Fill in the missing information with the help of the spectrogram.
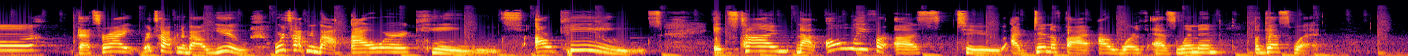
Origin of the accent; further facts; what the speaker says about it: Detroit, Michigan, United States; Detroit, my hometown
